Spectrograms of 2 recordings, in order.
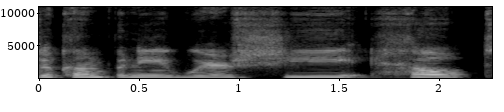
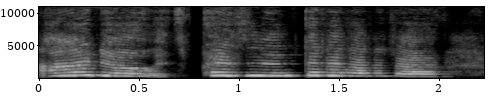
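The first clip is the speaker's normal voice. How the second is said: very high, know-it-all chirp; 13 semitones higher than usual. Retelling a TV episode, imitating the girl who knows everything: Cindy Brady. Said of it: "she's like".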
